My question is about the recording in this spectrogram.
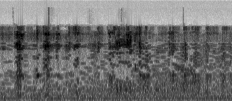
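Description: Close-miked ASMR trigger sounds: a few sharp clicks in the first half second, then softer scratchy rustling. Underneath is the steady hiss and hum of a cheap, noisy recorder.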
